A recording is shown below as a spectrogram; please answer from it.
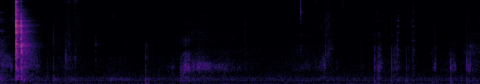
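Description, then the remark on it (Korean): Utensils clink and scrape against a plate as food is put onto it, with a sharp clatter at the start, then softer scattered taps and a brief soft scraping, ending in a quick series of light clinks. “그리고 또 접시에 올려주고.”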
